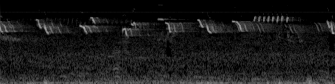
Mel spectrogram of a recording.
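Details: Repique song from a contest saffron finch at Merlo, ranked third, 03/01/2016: high, clipped notes repeated about two or three per second, each a quick downward slur, over light background noise.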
